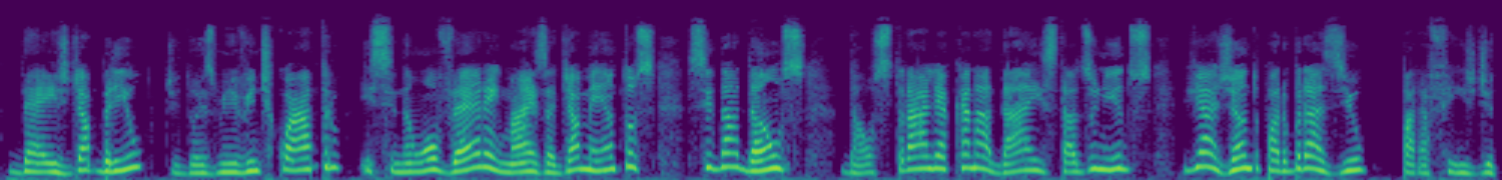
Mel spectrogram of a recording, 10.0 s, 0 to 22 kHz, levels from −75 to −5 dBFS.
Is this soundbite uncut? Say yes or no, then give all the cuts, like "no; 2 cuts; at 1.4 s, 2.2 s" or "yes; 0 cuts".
no; 1 cut; at 1.0 s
